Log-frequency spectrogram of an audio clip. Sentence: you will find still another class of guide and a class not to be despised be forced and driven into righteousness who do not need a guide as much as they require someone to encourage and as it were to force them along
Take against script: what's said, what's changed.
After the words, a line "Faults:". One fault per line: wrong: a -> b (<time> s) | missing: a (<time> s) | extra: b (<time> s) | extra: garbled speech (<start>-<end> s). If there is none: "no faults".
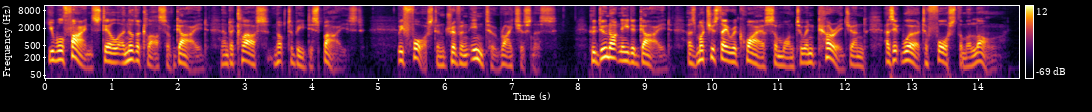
you will find still another class of guide and a class not to be despised be forced and driven into righteousness who do not need a guide as much as they require someone to encourage and as it were to force them along
Faults:
no faults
